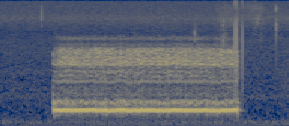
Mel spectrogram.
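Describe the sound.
Ringback tone of an outgoing late-night phone call that goes unanswered to voicemail: one steady, unbroken electronic tone lasting nearly two seconds, heard alone over faint hiss.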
